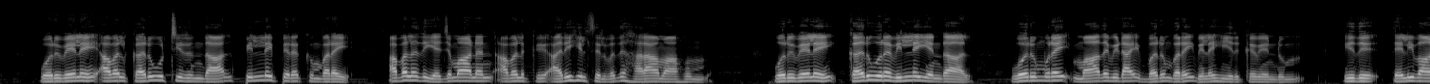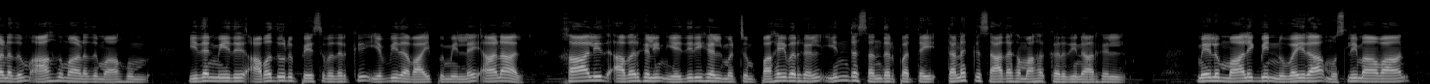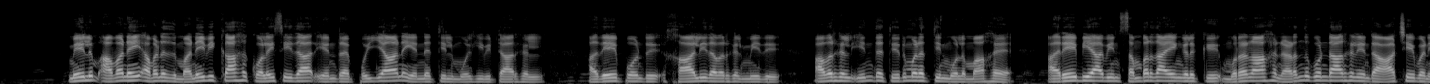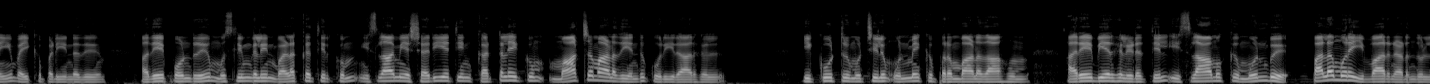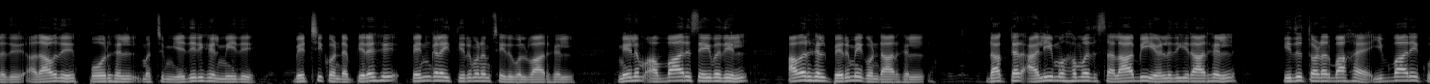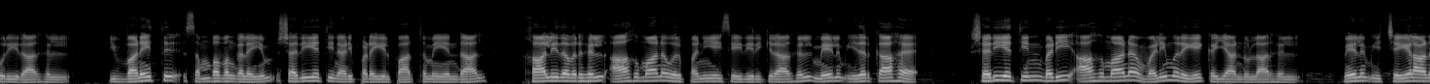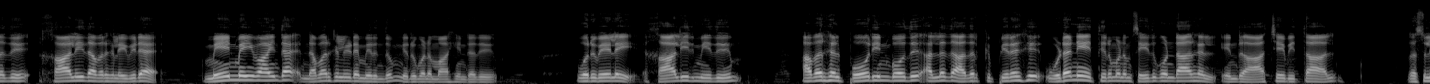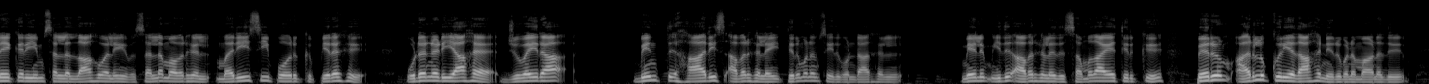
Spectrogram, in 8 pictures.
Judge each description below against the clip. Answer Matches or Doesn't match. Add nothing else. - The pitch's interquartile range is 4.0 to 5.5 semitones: Matches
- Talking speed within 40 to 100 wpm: Matches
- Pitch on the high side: Doesn't match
